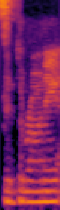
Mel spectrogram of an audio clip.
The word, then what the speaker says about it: cicerone: are also, okay, so I've heard it pronounced two ways, the Americanized, like the Cicerone and then the Cicciarone, which I feel like is better and more right, which is the beer equivalent of a sommelier.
